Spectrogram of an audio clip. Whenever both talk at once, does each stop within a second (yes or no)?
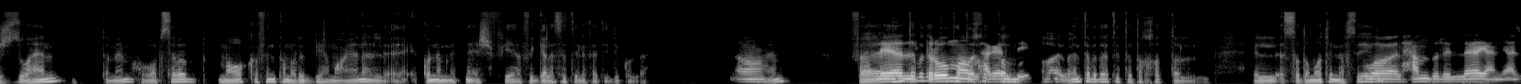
no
